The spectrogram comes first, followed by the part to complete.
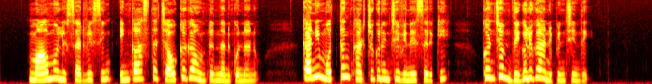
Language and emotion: Telugu, sad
